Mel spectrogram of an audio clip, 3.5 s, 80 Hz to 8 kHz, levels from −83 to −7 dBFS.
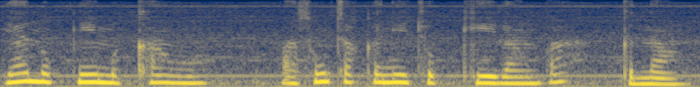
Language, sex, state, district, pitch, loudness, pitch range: Garo, female, Meghalaya, South Garo Hills, 240 Hz, -14 LUFS, 225-255 Hz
